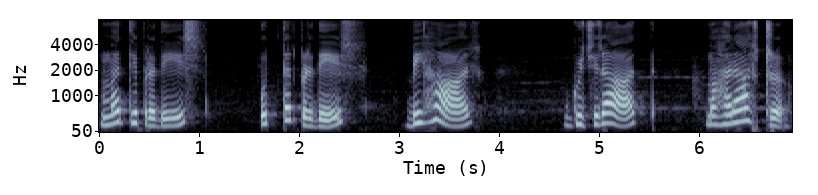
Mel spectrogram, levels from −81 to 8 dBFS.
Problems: constant background noise, echo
